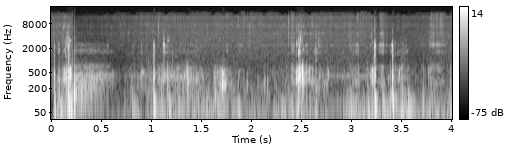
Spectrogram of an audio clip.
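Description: A knife scrapes and knocks against a fish underwater.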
